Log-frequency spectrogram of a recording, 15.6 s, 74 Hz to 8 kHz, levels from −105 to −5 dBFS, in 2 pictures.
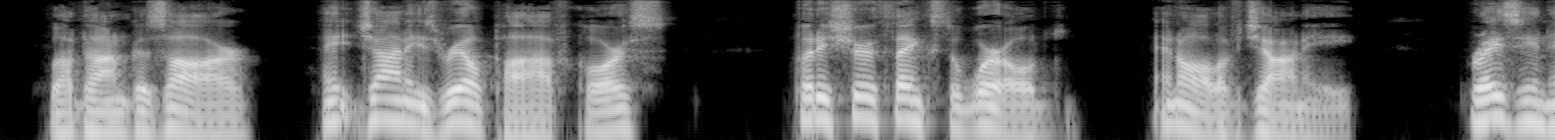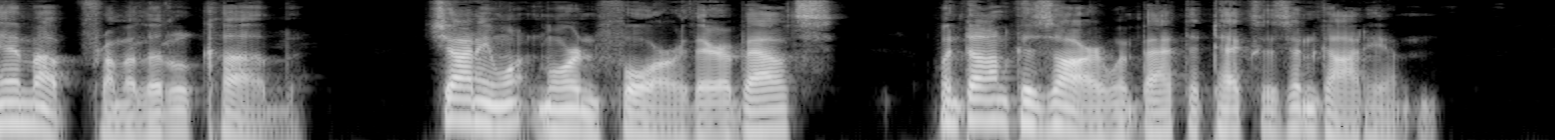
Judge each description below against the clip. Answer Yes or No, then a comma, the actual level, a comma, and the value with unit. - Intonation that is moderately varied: No, wide, 7.6 semitones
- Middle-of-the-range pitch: No, low, 100 Hz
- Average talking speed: Yes, average, 160 wpm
